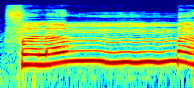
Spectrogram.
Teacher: Ketika ada mim bertasyid ditahan dua sampai 3 harakat. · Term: gunah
